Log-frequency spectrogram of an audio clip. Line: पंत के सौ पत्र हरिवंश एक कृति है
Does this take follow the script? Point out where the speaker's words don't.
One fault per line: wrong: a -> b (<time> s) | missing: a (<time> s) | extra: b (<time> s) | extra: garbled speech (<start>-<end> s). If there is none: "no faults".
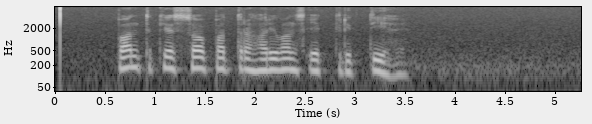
no faults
